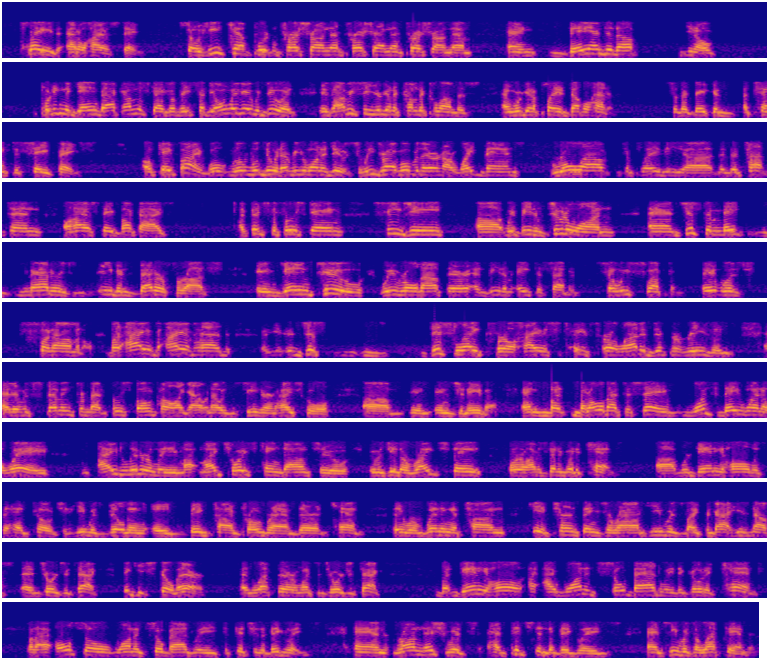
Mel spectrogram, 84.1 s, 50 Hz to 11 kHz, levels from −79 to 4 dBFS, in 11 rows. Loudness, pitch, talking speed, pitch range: -18 LUFS, 175 Hz, 215 wpm, 150-205 Hz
